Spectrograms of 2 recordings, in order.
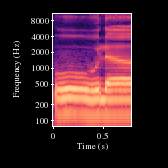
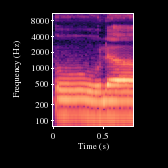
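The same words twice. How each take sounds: Both takes have the same delivery.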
